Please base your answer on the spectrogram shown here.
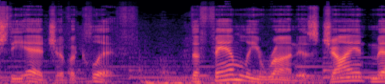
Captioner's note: loud booms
